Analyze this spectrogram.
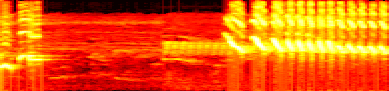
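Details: Song of a white-rumped shama meant as a lure to prompt other birds to sing: a few short notes, a quiet gap, then a fast trill of about ten sharp, high repeated notes.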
